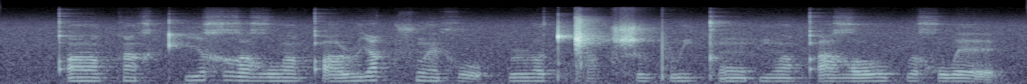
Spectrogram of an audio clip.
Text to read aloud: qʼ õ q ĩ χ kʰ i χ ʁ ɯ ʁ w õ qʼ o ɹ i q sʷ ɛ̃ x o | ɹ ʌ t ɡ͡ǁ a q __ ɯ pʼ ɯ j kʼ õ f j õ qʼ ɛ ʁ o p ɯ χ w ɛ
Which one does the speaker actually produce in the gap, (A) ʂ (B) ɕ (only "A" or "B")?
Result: A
